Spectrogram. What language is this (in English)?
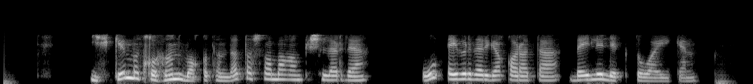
Bashkir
